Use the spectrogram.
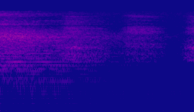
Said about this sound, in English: Wait, I think they do some heavy breathing in this part coming up. Mm-hmm. It's a sexy song.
